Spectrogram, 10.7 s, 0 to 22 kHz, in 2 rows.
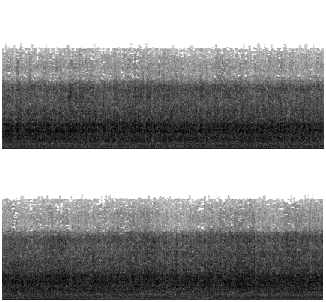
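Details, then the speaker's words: Craftsman push mower with a Briggs & Stratton Quantum engine, about 23°F, as the spring tab is pulled in to ease overtension: steady, even putter settling slightly lower partway through, no hunting or misfire; normal running. "so i'm gonna pull it in a little bit more just a little bit and that gives a little bit less tension on the spring"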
